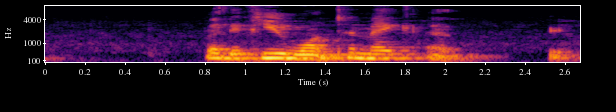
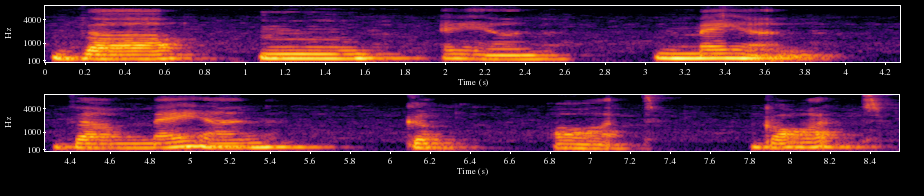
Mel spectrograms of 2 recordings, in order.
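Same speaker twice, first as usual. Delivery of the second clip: stretched-out sounding out; slow sounding out; much slower than usual. Shown as a demonstration. Teacher reading slowly with children. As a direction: read each word slowly for beginners. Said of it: "let's practice together".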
